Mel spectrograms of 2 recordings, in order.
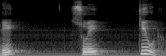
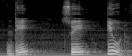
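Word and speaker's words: desuetude: डी ई तो इतना जब हम इसको सिलेबल्स में तोड़ते हैं तो हम देखते हैं डी स्वी ट्यूड डी स्वी ट्यूड अब एटीट्यूड हमें मालूम है ट्यूड को लेकर के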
